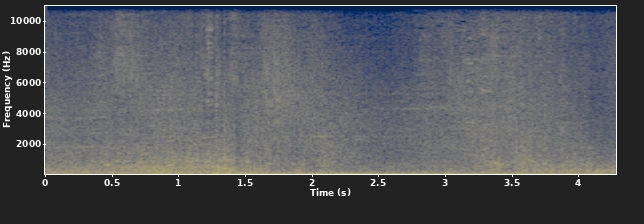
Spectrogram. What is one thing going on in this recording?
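A large structure in a video game explodes with a heavy boom.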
